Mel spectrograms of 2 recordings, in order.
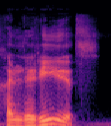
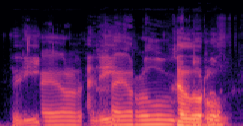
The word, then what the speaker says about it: Хайрул: Не, она видит сквозь нашу иллюзию, что мы Господи, как произносится? Халериец? Хайрул. Хайрул, да.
